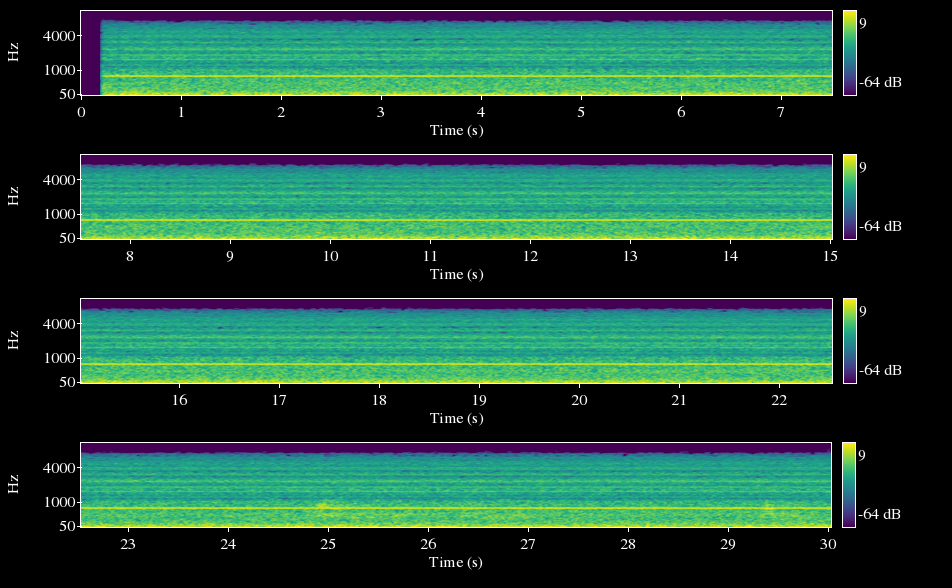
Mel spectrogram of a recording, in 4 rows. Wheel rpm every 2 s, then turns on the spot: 0, 0, 0, 0, 0, 0, 0, 0, 0, 0, 0, 0, 0, 0, 0.
none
